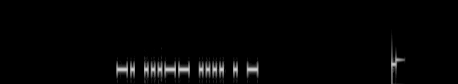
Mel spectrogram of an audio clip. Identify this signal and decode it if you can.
Morse code, heard as a keyed tone, about 36 wpm, 700 Hz. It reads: N3HET
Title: USA Call Signs - 5 Characters - 2x Character Spacing - 35wpm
